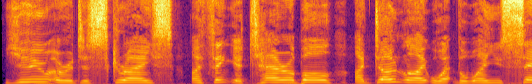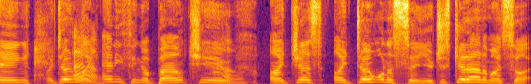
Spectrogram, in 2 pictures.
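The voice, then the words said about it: Imitates another person's voice. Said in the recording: “I'm doing an impression of somebody ... Are you Simon Cowell? ... Yes, I'm Simon Cowell”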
